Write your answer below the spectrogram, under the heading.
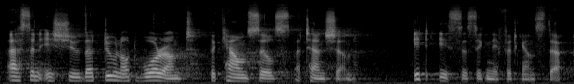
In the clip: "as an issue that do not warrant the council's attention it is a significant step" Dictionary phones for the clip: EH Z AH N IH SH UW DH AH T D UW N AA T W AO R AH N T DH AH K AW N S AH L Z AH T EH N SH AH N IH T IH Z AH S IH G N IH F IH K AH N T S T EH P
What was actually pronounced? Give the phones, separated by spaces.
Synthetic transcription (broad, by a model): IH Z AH N IH SH UW DH AH T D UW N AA T W AO R AH N T DH AH K AW N S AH L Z AH T EH N SH AH N IH T IH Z AH S IH G N IH F IH K AH N T S T EH P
